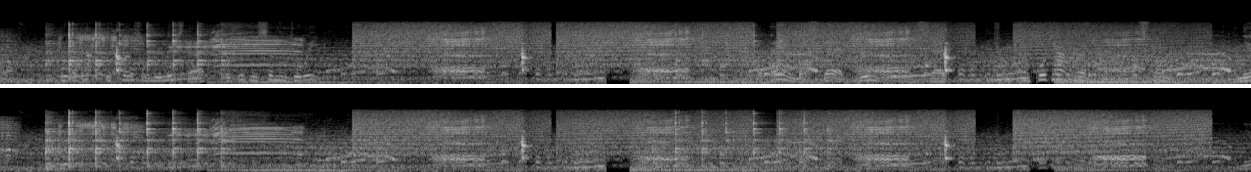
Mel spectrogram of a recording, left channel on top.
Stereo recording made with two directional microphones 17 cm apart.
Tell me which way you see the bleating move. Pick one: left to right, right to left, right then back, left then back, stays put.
left then back.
